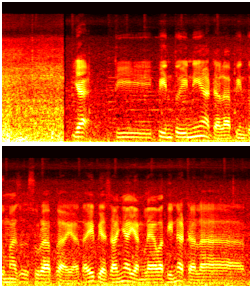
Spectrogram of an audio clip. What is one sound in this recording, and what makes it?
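A man speaks close up with animation.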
